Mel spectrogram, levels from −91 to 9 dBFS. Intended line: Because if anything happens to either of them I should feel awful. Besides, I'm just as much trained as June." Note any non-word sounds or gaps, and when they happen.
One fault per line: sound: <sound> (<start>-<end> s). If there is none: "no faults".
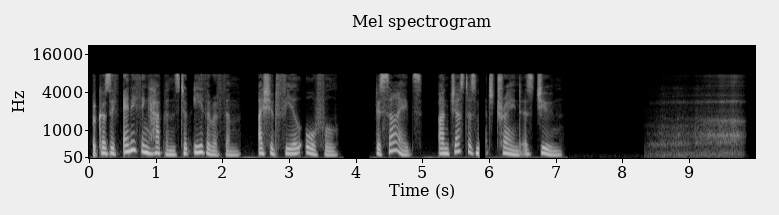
sound: dropout (5.8-6.0 s)
sound: breath (8.3-9.9 s)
